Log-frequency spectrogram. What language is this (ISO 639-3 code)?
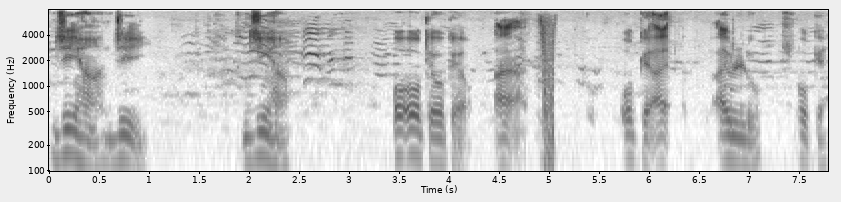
urd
